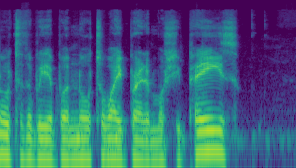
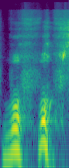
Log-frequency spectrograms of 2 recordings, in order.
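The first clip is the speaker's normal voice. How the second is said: mock barking; 5 semitones higher, 7 dB louder than usual. Barking at a picture of food.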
